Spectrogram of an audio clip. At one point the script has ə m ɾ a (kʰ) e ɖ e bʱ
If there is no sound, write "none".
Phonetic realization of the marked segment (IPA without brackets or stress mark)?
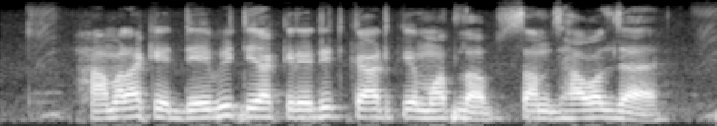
k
